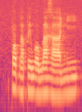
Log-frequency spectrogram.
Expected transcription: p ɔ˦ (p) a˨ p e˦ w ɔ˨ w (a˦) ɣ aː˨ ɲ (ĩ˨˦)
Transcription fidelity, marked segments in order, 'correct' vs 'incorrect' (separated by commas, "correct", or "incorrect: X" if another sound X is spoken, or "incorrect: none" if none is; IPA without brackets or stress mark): incorrect: b, correct, correct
